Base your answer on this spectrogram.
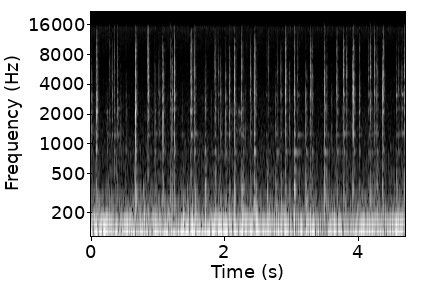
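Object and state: Metal candle jar lid tapped with nails.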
